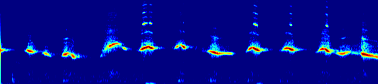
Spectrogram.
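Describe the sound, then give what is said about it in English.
A person whistles a quick, wavering tune by drawing air inward, producing breathy, slightly squeaky notes in short bursts, fairly loud with no talking. “Sounds like you're sucking instead of blowing.”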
